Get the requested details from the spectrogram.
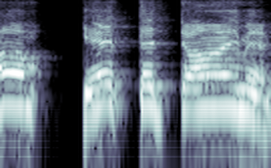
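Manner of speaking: high-pitched, drawn-out yell. Recalling rewatching a scene, the speaker reenacts yelling at the TV: reenacting screaming at the TV. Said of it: "I'm screaming at the T V".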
